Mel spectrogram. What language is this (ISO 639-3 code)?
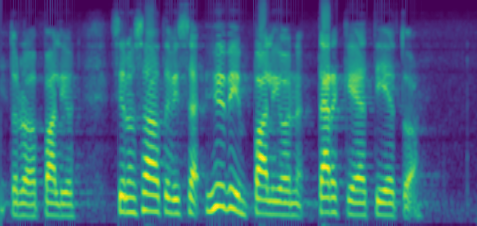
fin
